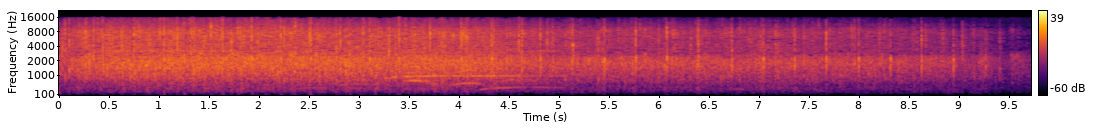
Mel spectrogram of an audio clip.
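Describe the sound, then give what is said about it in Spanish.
Sustained audience applause for Najid Armando Bukele Ortez, elected president of El Salvador, and Félix Ulloa Hijo, elected vice president, a dense wash of many hands clapping loudly at first, then thinning into scattered, sharper individual claps as it gradually fades toward the end. “felicitaciones al Partido Nuevas Ideas y a los distinguidos ciudadanos Najid Armando Bukele Ortez, electo presidente de la República, y Félix Ulloa Hijo, electo vicepresidente de la República, para quien pido un caluroso aplauso.”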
